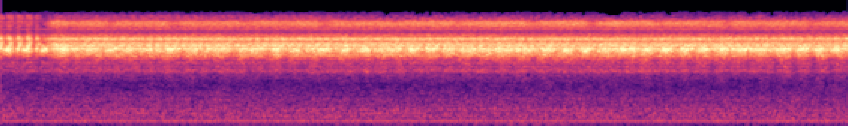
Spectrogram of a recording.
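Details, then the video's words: Steady, intense buzzing of cicadas, a shrill unbroken drone with a fine rapid pulsing texture throughout and nothing else audible. "Cicada Called || ឪរៃអើយរៃយំ"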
